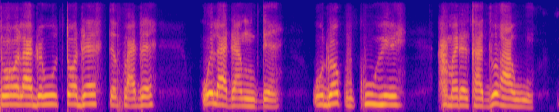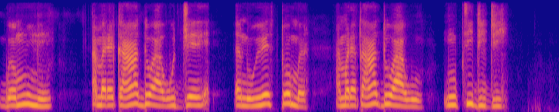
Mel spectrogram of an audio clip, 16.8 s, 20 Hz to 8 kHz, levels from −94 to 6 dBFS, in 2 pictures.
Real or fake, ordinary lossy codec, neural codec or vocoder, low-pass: fake; AAC, 48 kbps; codec, 16 kHz, 0.8 kbps, ZipCodec; 7.2 kHz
